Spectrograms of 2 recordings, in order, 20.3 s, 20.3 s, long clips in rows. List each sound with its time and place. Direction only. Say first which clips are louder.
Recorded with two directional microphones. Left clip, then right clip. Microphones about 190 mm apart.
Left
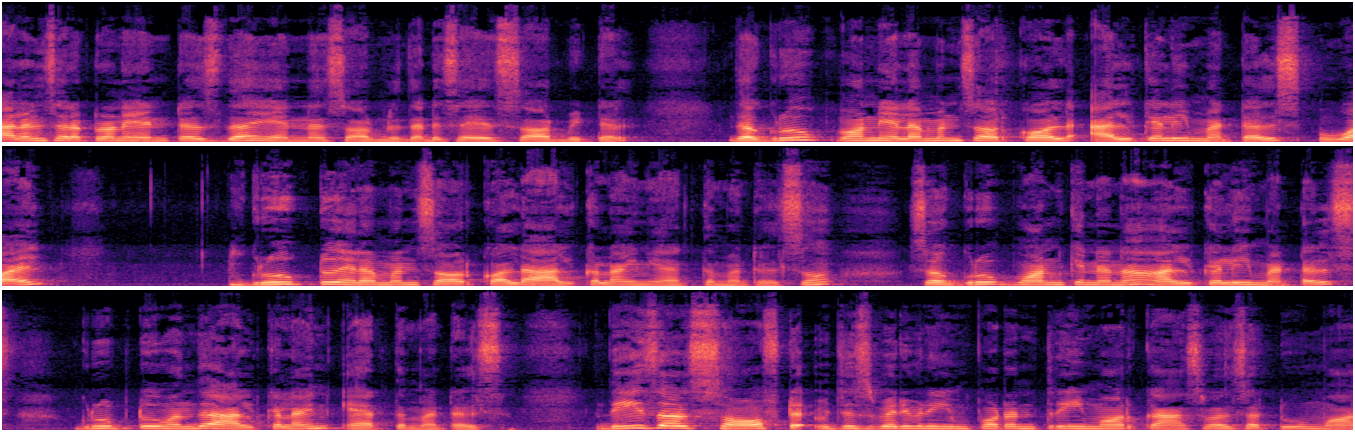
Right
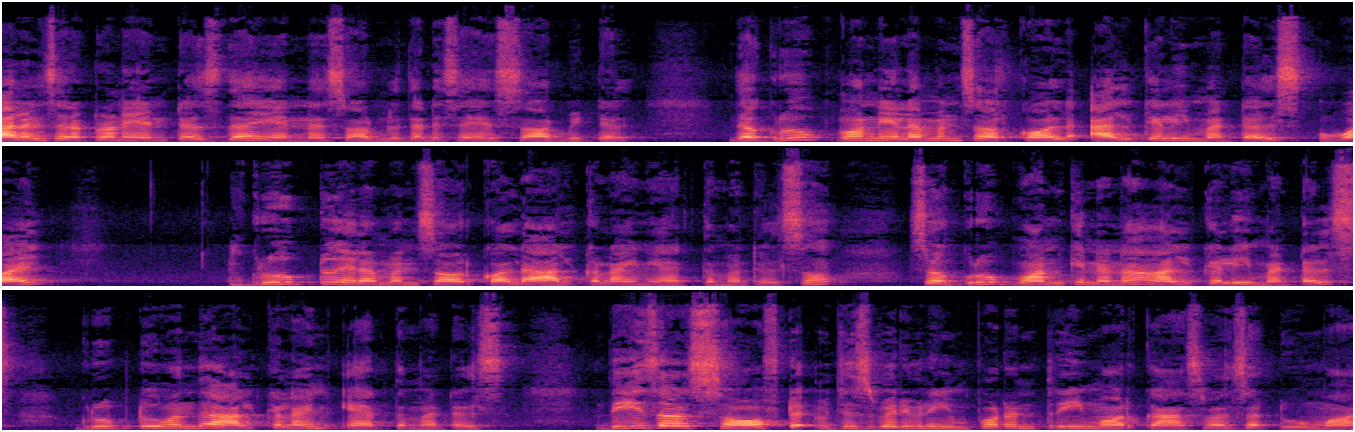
0.0 s speech: left 3 dB; 20° left (ahead or behind)
12.0 s speech: left 7 dB; 20° left (ahead or behind)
